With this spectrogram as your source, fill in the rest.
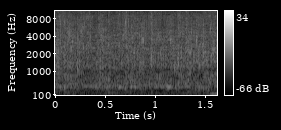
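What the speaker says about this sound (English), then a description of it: "we're starting to get some streams crossing the way" Water runs in a small stream crossing a mountain hiking trail, giving a faint, continuous, even trickle and babble with no voices.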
